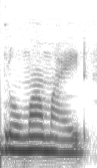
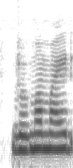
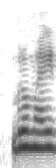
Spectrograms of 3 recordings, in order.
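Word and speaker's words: bromamide: इसको बोलते हैं ब्रोमामाइड। ठीक? तो इसलिए इसको उस वाले रिएक्शन में हमने हाफ मान ब्रोमामाइड रिएक्शन प्रोनाउंसिएशन करना है। ब्रोमामाइड इसी वजह से हम उस नेम रिएक्शन को बोलते हैं।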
